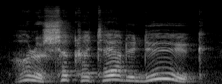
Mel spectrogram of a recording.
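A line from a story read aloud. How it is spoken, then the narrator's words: Exclaimed. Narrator (French): s'écria Holmes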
